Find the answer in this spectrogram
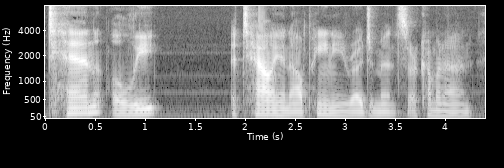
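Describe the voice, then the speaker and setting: A man's voice: lowish voice, moderate pace, a bit bright. Chatty man recapping a board game. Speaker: podcast co-host. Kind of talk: casual chat.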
